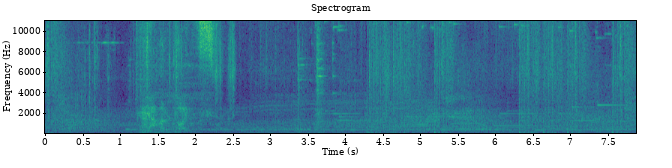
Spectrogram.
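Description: Bursts of gunfire from a weapon in Call of Duty: Zombies on the Bus Depot map, rapid shots under a dense, steady game soundscape with a voice talking over it.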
